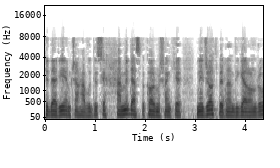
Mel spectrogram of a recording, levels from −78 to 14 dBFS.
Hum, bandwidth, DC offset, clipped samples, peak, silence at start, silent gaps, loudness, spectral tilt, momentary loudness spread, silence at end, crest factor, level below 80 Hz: none; 8.2 kHz; under 0.1%; under 0.1%; 0 dBFS; 0 s; none; -11 LUFS; -6 dB/octave; 6 LU; 0 s; 10 dB; -40 dBFS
